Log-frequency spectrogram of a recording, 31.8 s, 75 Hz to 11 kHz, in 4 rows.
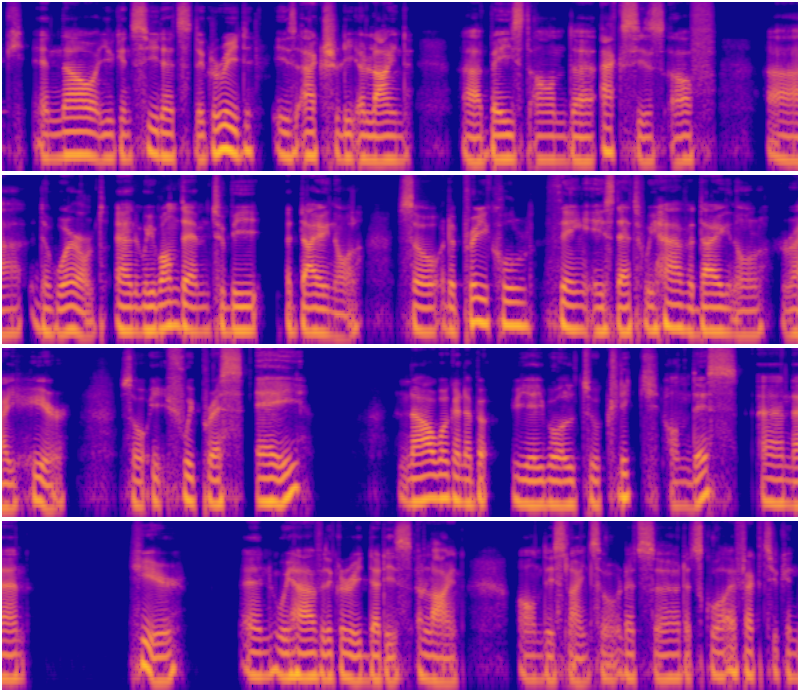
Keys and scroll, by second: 18.4 a.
